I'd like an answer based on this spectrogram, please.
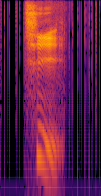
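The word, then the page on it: qi: tone 4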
